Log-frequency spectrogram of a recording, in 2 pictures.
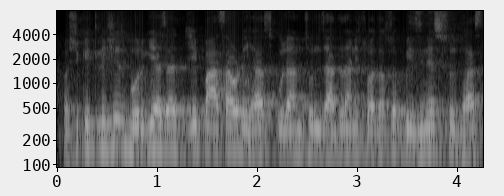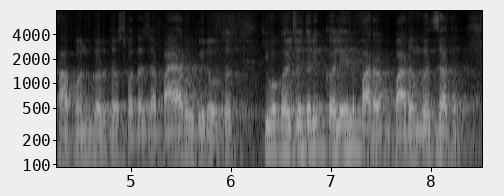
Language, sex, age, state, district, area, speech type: Goan Konkani, male, 30-45, Goa, Pernem, rural, spontaneous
